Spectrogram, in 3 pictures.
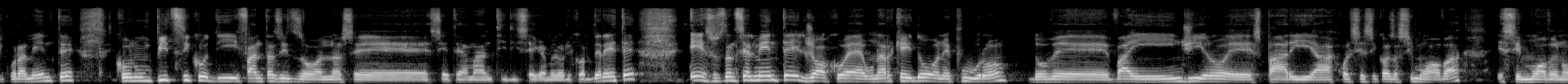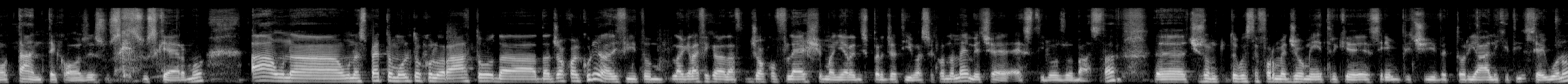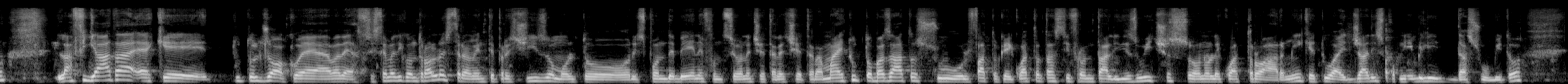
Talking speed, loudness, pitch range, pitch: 160 wpm, -17 LUFS, 120-155 Hz, 130 Hz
